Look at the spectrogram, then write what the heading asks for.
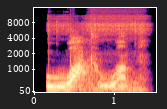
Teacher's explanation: So the first U became a consonant with a W sound, and the last two U's became vowels.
